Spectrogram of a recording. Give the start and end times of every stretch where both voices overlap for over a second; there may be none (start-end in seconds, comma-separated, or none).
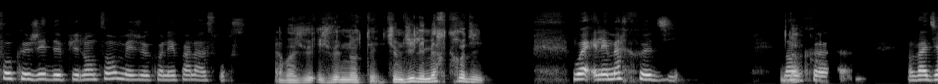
none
